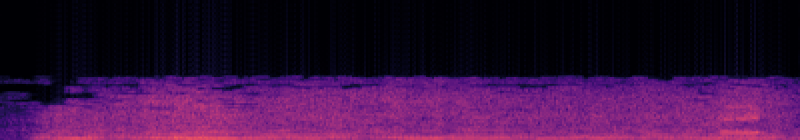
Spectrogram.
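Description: An old car's engine runs with a steady, loud, low throbbing drone that holds evenly for about four seconds, with no voices heard.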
